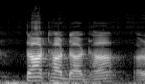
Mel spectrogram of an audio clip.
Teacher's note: टा वर्ग का उच्चारण मूर्धा से होता है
